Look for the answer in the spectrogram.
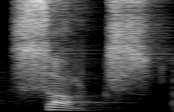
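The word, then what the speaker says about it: sarx (σάρξ): So the word flesh in the language of the New Testament, in the Greek, is pronounced like sarx, okay? S-A-R-X, if we were to transliterate it into our alphabet.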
